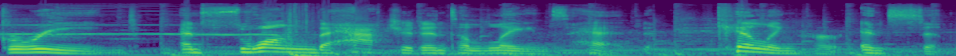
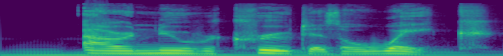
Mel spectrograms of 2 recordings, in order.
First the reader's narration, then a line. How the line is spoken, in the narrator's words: he growled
